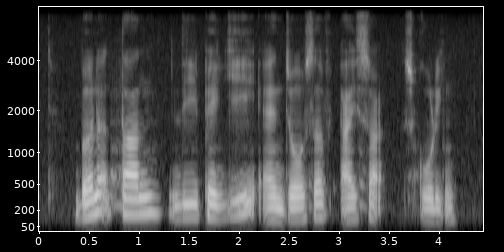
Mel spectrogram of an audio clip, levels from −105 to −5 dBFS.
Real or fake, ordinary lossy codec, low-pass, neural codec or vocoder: real; MP3, 64 kbps; 7.2 kHz; none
